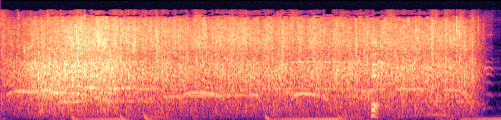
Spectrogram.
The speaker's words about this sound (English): Big shout out to me. Applause again for me.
